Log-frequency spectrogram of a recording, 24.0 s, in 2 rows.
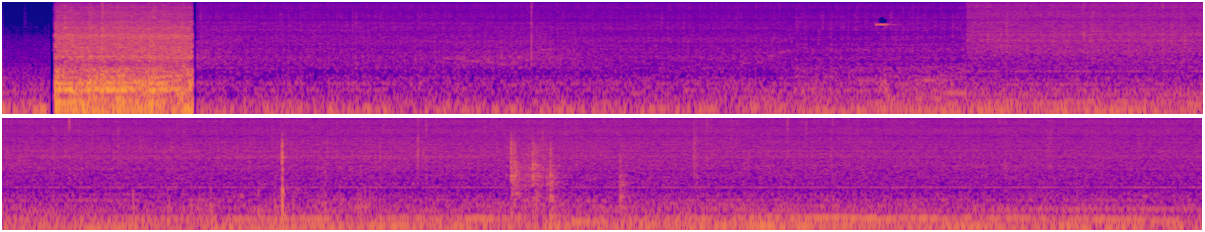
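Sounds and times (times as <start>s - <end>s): omelette sizzling in pan: 9.6s - 24.0s.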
